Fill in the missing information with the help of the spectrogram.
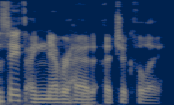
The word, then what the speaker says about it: Chick-fil-A: Chick-fil-A. That's how it's pronounced.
